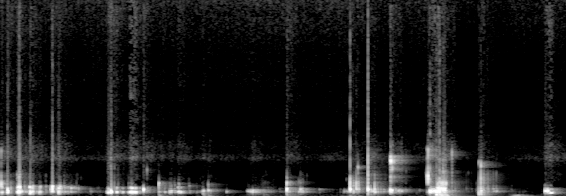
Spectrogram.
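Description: Bursts of low gurgling and rumbling with short pauses in between. Ordinary stomach growling from gas and fluid moving through the gut.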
